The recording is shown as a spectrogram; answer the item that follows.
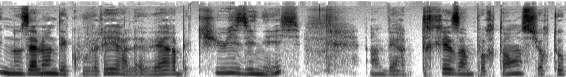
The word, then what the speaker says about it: cuisine: Faites attention quand vous prononcez u i. Donc, il faut entendre clairement les deux voyelles.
